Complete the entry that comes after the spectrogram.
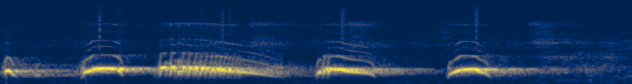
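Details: Spotted dove cooing to provoke other doves into answering: mellow low coos with upswept starts, one long drawn note, about four phrases in three seconds, no other sounds.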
